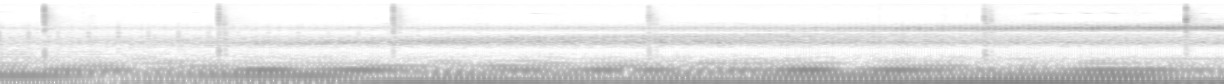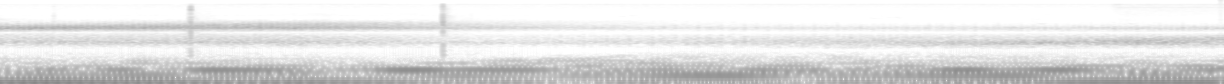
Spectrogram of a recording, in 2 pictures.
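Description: Tense film background score: a deep, pulsing low drone with a swelling middle layer and a faint tick about once a second.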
